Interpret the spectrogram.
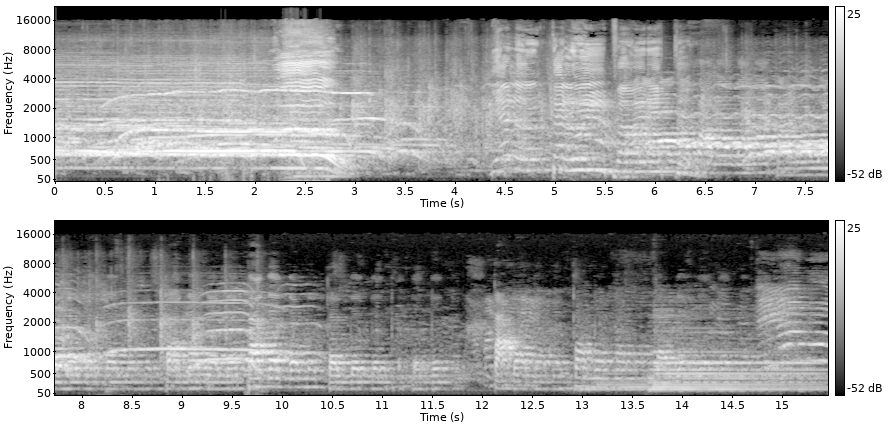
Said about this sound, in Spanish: Porque ahora les voy a presentar al dúo más importante de América Latina, hispano parlante. ¡Un fucking fuerte aplauso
